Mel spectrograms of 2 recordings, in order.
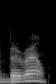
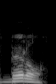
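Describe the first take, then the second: First: The name is said with an American pronunciation. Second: The name is said with a Scottish pronunciation. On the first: This is how the name is said in North America. "here it's [name]" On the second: This is how the name is said in its home country. "The Scottish pronunciation of my name is Burrell"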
